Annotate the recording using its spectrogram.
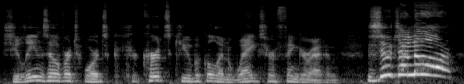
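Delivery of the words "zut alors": high, whiny mock French accent; French accent whine. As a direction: scold in a shrill French whine. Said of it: "scolds in a high-pitched French accented, French accented whine".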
